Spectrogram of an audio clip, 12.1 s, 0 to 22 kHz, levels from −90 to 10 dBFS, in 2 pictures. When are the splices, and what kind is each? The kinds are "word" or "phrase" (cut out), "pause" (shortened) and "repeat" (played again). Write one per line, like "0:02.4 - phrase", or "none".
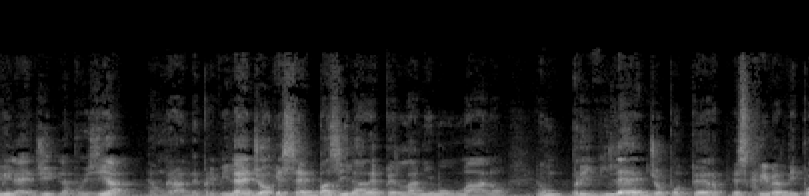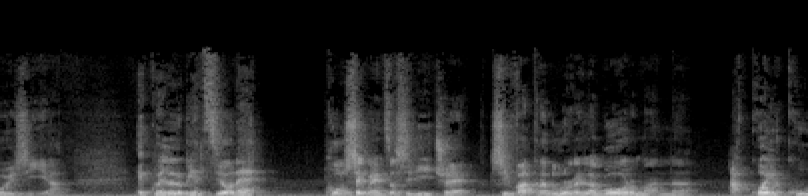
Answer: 0:02.1 - word
0:05.4 - word
0:08.5 - word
